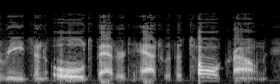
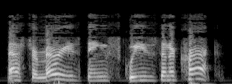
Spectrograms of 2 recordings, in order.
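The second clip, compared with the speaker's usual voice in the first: much higher, urgent and afraid; urgent cry; 13 semitones higher than usual. Acted. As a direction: cry it out desperately. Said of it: "cried Sam".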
